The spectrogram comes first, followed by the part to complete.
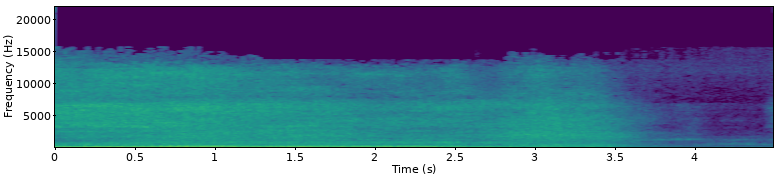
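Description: A passing road vehicle: a loud, steady rumble that fades away near the end.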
